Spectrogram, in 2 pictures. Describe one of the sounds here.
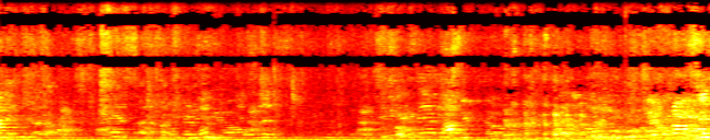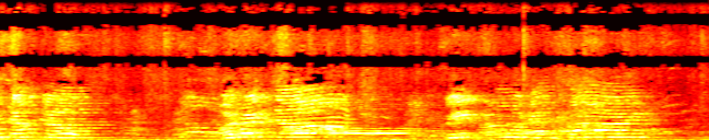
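Young children chatter and call out excitedly nearby.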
